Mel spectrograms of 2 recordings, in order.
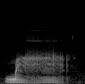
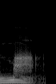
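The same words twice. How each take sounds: First: The tone dips low and rises again. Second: The tone stays low without rising again. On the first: "the third tone" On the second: "retain only the first half of the third tone"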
